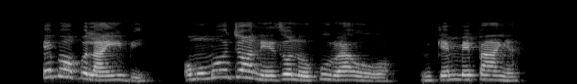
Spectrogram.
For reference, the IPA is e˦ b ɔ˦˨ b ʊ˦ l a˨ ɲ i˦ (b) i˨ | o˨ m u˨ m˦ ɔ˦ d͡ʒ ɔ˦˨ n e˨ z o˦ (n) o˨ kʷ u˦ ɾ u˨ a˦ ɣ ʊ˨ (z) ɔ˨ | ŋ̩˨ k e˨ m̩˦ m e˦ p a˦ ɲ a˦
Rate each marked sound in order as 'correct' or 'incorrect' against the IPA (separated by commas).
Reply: correct, correct, incorrect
